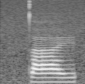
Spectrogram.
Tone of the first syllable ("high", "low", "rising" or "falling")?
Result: high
